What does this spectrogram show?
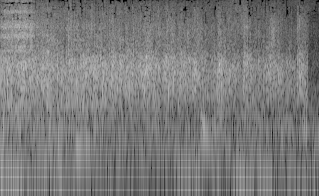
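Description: Steady applause for contest winners fills the whole stretch, a dense run of hand claps with a hollow, echoing quality, as if struck in a resonant space. No voices are heard.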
